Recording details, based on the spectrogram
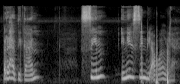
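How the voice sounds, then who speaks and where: A woman's voice: high-pitched, lively intonation, unhurried, background noise. A woman teaching a recorded online lesson, patiently modeling pronunciation and saying each word twice. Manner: patient, explanatory, addressing students as friends. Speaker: Arabic teacher.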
